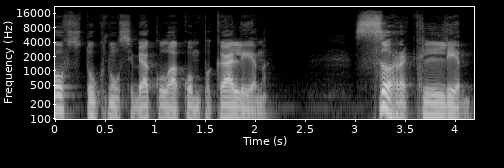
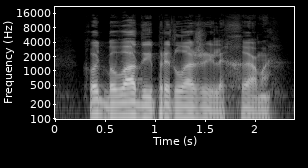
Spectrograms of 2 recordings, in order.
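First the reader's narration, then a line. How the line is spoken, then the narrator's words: Grumble. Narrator (Russian): проворчал Машков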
